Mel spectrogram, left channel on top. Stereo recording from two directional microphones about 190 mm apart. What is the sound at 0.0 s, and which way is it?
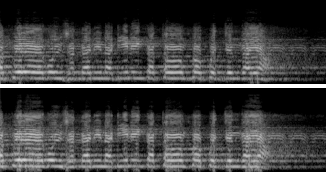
A man's voice, 40° right (ahead or behind).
